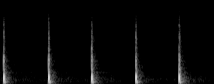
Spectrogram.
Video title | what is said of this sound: How To Install Solar Roof Anchors - 100% Success Guaranteed! | Okay, so this is more hollow over here.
